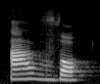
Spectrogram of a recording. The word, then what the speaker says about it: avó: E o O aberto pronuncia-se como a letra O na palavra orange em inglês. Orange, avó.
